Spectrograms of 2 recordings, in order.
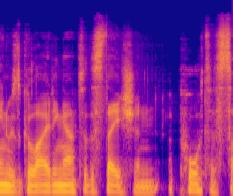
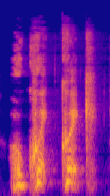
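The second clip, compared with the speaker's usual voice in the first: high, urgent frightened cry; alarmed; 13 semitones higher, slower than usual. A narrator's reading. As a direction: gasp it out in alarm. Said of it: "exclaimed the girl in alarm".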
